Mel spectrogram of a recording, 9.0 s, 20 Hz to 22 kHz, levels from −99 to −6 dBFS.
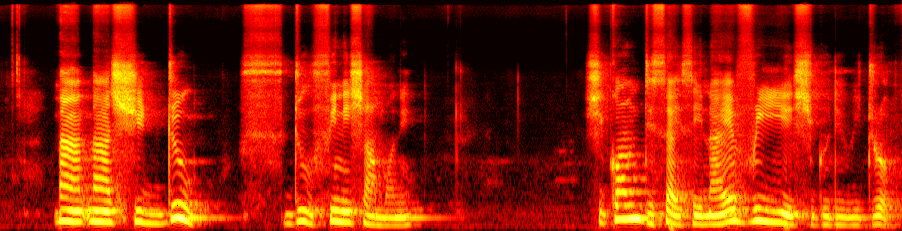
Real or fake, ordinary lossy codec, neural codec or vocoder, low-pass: fake; none; autoencoder, 48 kHz, 128 numbers a frame, DAC-VAE, trained on Japanese speech; none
